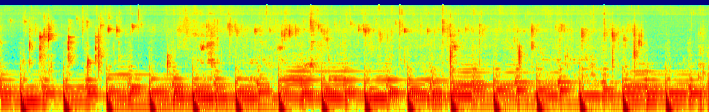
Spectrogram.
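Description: Small shallots sizzle and crackle steadily in hot oil for a fish head curry, a dense, close frying hiss with a regular stirring or scraping rhythm throughout.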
